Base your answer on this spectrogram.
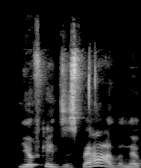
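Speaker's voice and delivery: ordinary talk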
